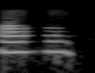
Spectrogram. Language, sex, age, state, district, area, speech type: Odia, female, 18-30, Odisha, Balangir, urban, conversation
